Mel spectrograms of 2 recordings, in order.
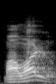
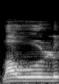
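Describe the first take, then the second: First: The second word has a clear 'aa' vowel. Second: The second word has an 'o' vowel. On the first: The speaker calls it right. "మా వాళ్ళు అనండి" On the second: The speaker calls it wrong. "ఈ ఓ ఎక్కడదే?"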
